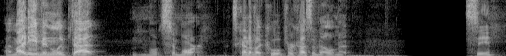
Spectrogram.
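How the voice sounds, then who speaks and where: A man's voice: fairly low pitch, brisk, darkish tone. A man in a casual commentary as a music producer, talking to himself with fillers and restarts. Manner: rambling self-talk with fillers and restarts. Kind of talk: casual screen-recorded commentary.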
